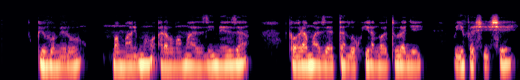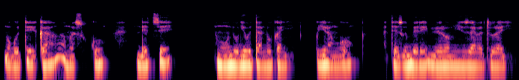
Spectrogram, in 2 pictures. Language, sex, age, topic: Kinyarwanda, male, 18-24, health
